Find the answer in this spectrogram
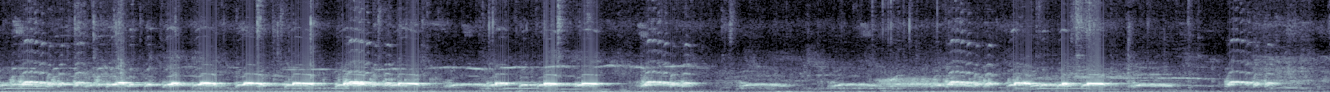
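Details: Decoy zebra dove, a captive-bred local bird of three to four years, sings in a medium voice to draw wild doves. It gives repeated burry kwor kwor coos in stuttering bursts, many phrases over ten seconds with brief pauses.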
